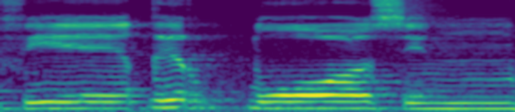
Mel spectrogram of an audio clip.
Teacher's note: Ra sukun setelah kasrah bertemu to, shad dan qaf berharokat fathah, maka dibaca tebal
